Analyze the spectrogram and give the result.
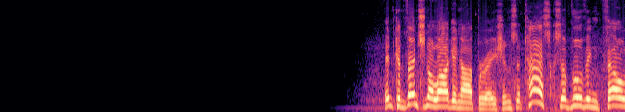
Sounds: speech

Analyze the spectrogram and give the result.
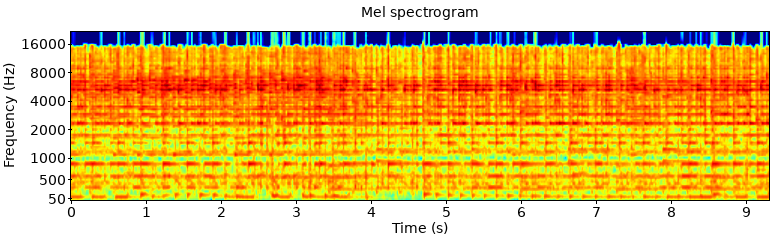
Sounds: playing tabla

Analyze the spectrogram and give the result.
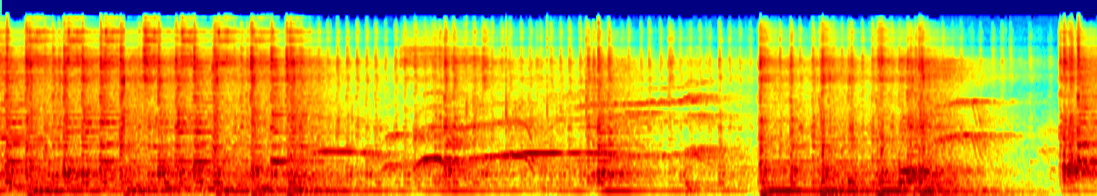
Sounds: music

